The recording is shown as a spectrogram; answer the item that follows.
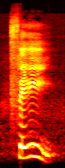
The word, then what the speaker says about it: buffet: buffet T는 발음 안 되고요. buffet인데 약간 미국식 발음에서는 약간 어처럼 buffet에 가깝게 발음돼요.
